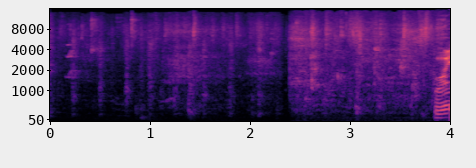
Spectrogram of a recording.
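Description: A dog whimpering, faint at first and louder from about two and a half seconds in.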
